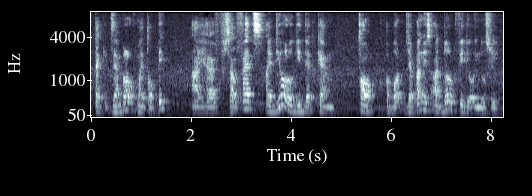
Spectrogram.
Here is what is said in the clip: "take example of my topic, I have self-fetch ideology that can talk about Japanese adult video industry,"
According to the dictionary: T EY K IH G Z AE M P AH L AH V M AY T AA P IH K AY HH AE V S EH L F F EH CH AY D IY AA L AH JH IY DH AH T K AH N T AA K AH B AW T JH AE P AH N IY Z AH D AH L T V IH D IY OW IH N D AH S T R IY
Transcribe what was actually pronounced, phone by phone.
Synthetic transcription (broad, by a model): T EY K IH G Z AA M P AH L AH F M AY T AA P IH K AY HH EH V S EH L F F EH S AY D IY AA L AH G IY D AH T K AH N T AA K AH B AW T JH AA P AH N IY S AH D AH L T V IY D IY OW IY N D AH S T R IY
